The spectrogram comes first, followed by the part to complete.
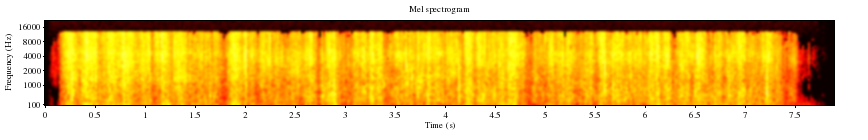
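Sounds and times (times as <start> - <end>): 
plastic-wrapped packet being handled: 0.0 - 7.6.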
